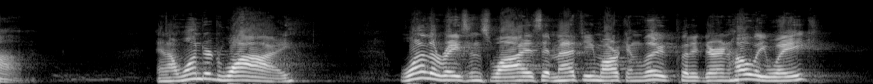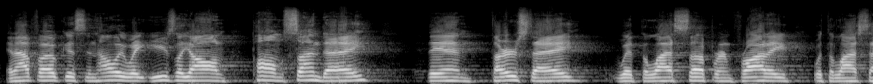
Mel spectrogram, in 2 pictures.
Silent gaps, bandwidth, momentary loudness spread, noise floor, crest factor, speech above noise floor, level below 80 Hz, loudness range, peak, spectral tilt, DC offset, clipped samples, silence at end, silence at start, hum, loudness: none; 14 kHz; 10 LU; -55 dBFS; 12 dB; 43 dB; -56 dBFS; 3 LU; 0 dBFS; -5.5 dB/octave; under 0.1%; under 0.1%; 0 s; 0 s; none; -12 LUFS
